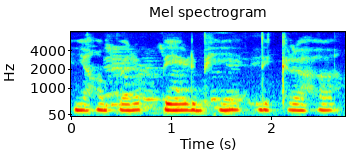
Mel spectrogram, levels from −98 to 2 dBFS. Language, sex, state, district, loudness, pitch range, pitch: Hindi, female, Himachal Pradesh, Shimla, -17 LUFS, 215-225 Hz, 220 Hz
